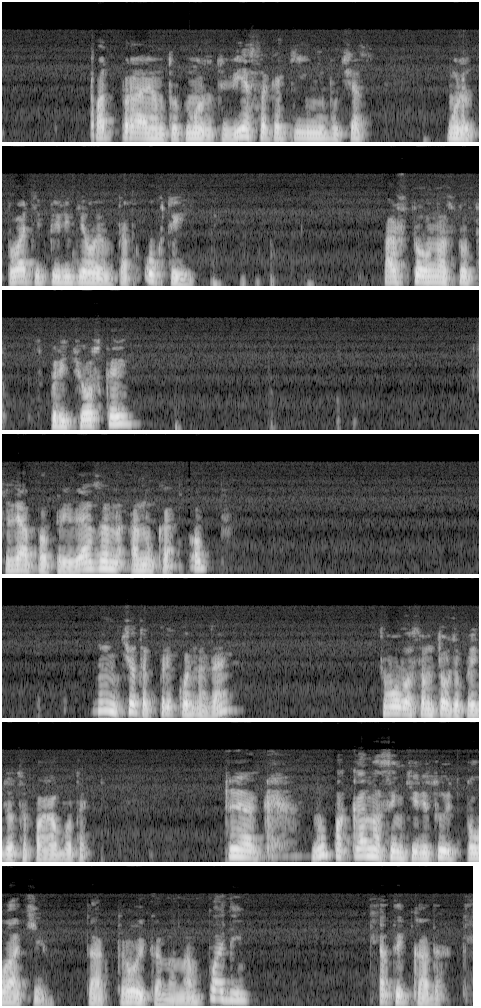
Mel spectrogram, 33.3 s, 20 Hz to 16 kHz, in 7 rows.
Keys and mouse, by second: 2.8 KP_1, 5.7 shift+middle click, 7.3 ctrl+z, 9.5 click, 16.5-19.7 drag, 20.7-23.3 middle drag, 25.0 click, 26.3 click, 27.5-28.7 drag, 29.7 KP_3, 30.5 middle click, 33.0-33.3 drag.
